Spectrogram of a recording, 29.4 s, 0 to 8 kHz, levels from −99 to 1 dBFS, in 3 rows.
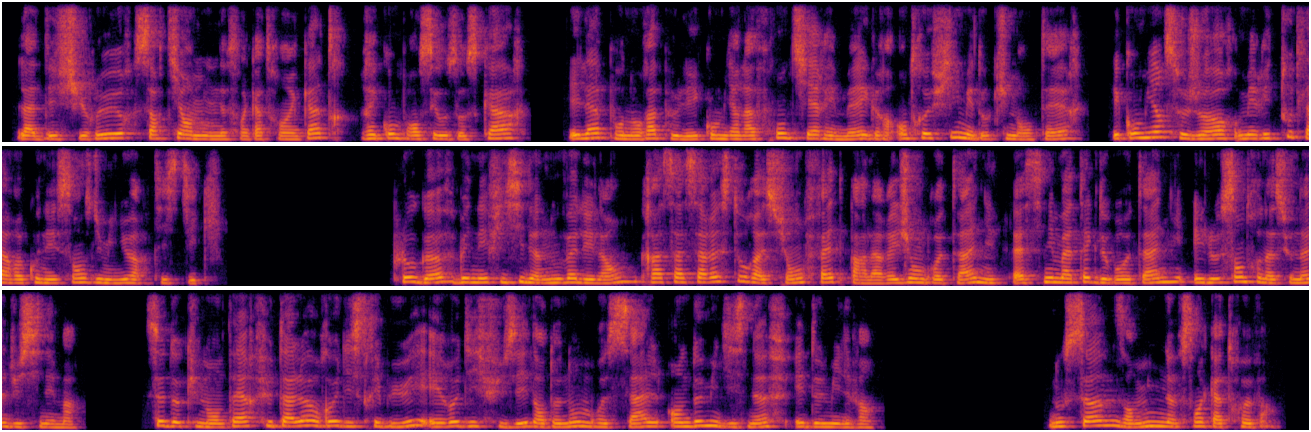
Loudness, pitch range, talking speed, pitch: -27 LUFS, 200-245 Hz, 155 wpm, 220 Hz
